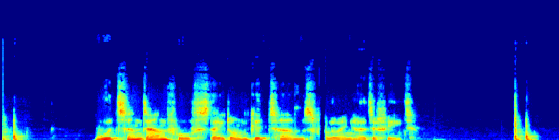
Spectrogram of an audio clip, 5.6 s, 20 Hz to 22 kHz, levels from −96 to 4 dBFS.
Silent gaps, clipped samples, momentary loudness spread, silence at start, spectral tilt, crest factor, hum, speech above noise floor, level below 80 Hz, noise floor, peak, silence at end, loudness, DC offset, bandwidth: none; under 0.1%; 13 LU; 0 s; -5.5 dB/octave; 18 dB; none; 61 dB; -66 dBFS; -80 dBFS; -2 dBFS; 0.25 s; -20 LUFS; under 0.1%; 9.2 kHz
